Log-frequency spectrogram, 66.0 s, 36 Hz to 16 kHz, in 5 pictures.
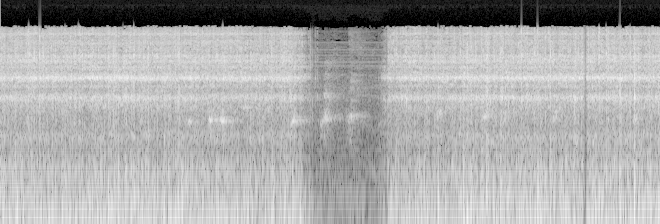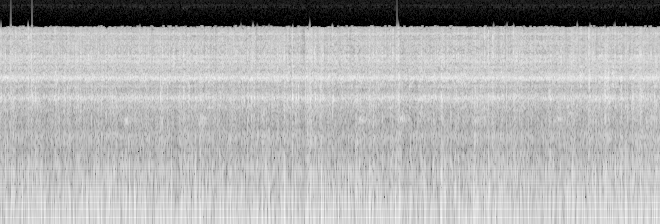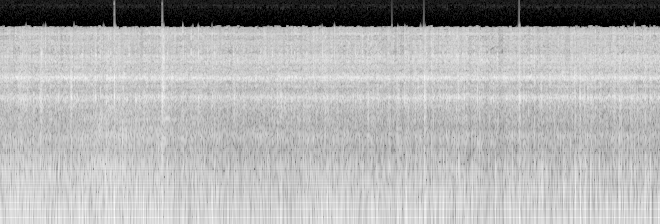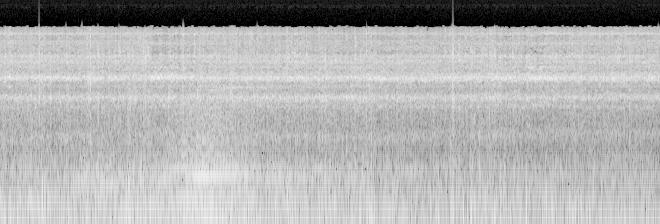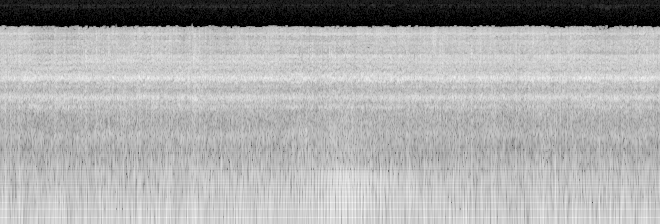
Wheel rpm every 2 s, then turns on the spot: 120, 120, 110, 20, 110, 120, 110, 110, 110, 110, 120, 120, 110, 110, 110, 110, 110, 110, 110, 120, 110, 110, 110, 110, 110, 110, 110, 120, 110, 110, 110, 110, 110.
none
